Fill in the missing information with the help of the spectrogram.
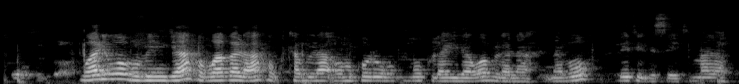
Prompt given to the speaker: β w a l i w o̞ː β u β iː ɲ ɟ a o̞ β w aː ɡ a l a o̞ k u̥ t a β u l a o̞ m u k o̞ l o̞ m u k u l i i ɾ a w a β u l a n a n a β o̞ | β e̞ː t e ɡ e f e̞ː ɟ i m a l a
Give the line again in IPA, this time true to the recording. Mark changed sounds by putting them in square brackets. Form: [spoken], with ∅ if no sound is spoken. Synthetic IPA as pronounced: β w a l i w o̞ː β u β iː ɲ ɟ a o̞ β w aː ɡ a l a o̞ k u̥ t a β u l a o̞ m u k o̞ l o̞ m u k u l [a] i ɾ a w a β u l a n a n a β o̞ | β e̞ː t e ɡ e [s] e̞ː [c] i m a l a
